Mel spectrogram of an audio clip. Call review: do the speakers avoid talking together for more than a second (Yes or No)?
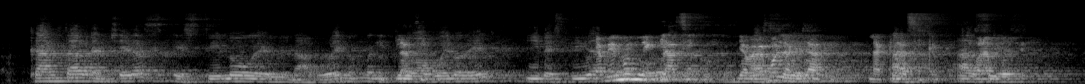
No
